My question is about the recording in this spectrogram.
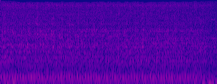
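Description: Massey Ferguson subcompact tractor's diesel engine running steadily with a low, even hum, heard from the operator's seat.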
